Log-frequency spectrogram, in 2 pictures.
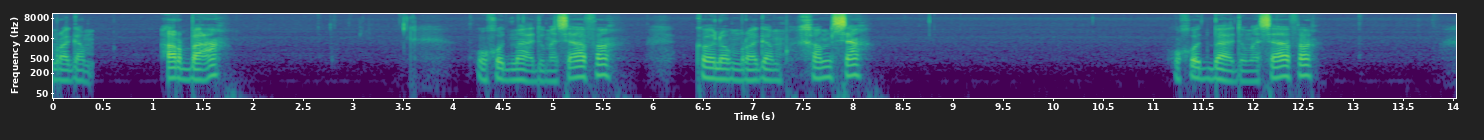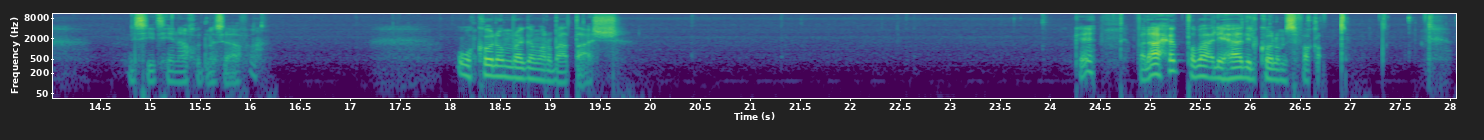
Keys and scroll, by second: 2.5-3.3 typing, 4.4 typing, 7.1 typing, 8.6 typing, 12.4 typing, 13.4 typing, 14.9-18.0 typing, 21.2-23.0 typing, 23.8 Return.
